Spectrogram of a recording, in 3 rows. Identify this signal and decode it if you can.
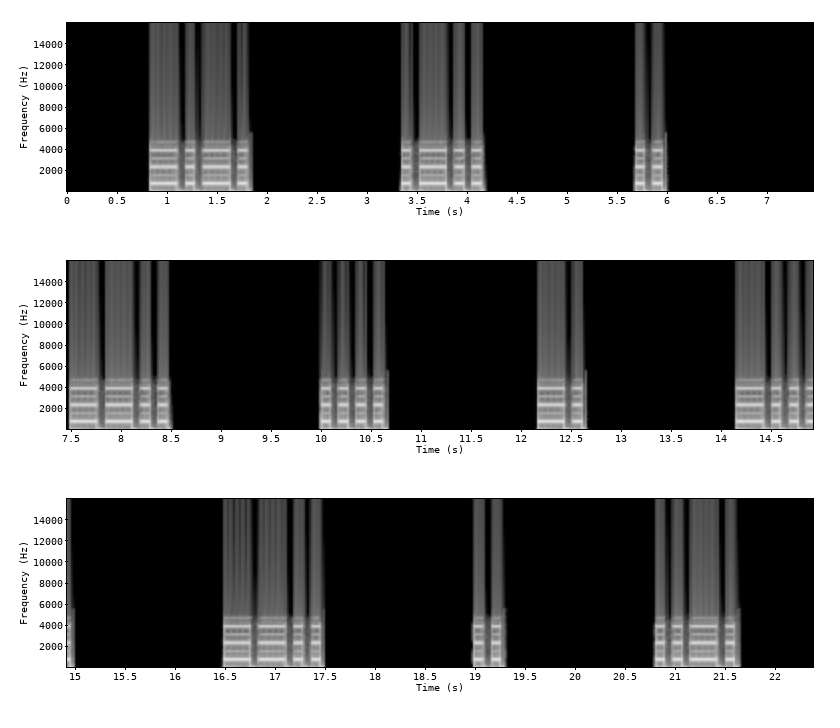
Morse code, heard as a keyed tone, about 14 wpm, spaced as for 5 wpm, 780 Hz. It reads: CLIZHNBZIF
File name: Code Quick / AudioDownld1 / Seg49-Day5-CheckTest 5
